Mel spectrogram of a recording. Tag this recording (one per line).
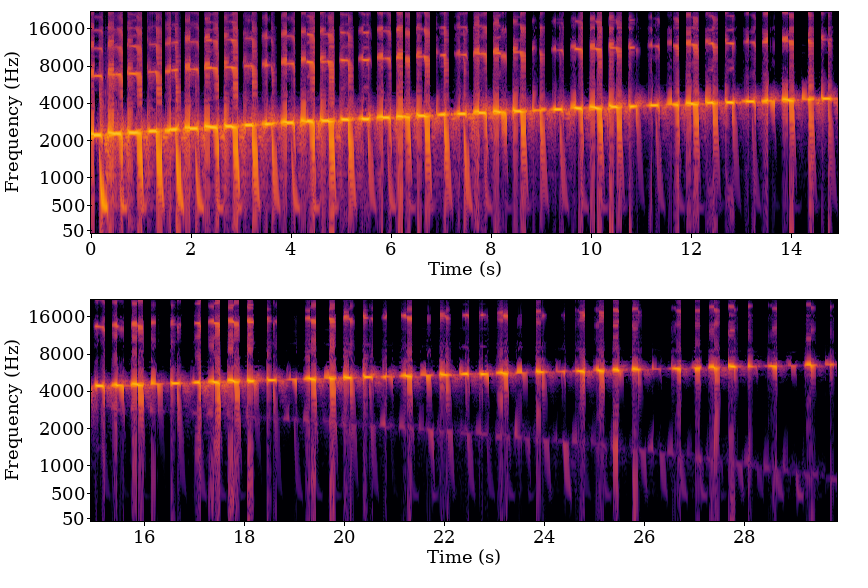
abstract
freaky
glitch
hallucination
noise
scary
spooky
wave
weird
